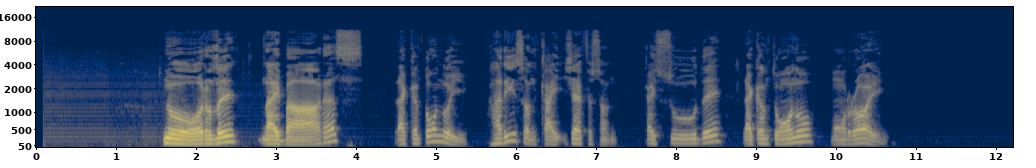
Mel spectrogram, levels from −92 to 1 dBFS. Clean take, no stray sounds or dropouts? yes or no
yes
